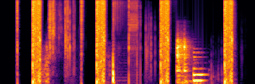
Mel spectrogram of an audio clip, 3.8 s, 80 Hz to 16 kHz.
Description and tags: SnaredArtifacts 125bpm01 LoopCache AbstractPercussion
Abstract Percussion Loops made from field recorded found sounds
Percussion, Loops, Abstract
